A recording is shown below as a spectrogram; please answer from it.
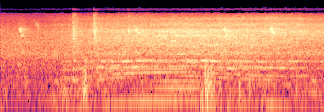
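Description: A vehicle engine running at a steady speed, a low even hum, with a short knock about a second and a half in and another about four seconds in.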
